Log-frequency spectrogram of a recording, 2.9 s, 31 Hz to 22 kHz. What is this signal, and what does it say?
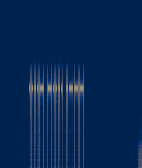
Morse code, heard as a keyed tone, about 46 wpm, 700 Hz. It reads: 46J
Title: Three Challenging Letter-Number Combinations 45wpm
